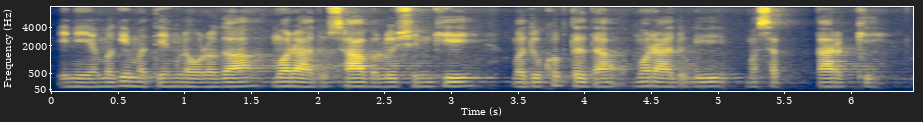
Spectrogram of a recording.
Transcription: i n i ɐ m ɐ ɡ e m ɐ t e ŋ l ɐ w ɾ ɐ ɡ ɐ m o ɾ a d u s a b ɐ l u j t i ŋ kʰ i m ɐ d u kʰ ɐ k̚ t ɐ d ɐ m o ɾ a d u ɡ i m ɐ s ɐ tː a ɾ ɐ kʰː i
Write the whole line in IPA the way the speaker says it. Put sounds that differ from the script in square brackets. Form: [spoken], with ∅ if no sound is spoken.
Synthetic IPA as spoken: i n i ɐ m ɐ ɡ [i] m ɐ t e ŋ l ɐ w ɾ ɐ ɡ ɐ m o ɾ a d u s a b ɐ l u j [s] i [n] kʰ i m ɐ d u kʰ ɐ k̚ t ɐ d ɐ m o ɾ a d u ɡ i m ɐ s ɐ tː a ɾ ɐ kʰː i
